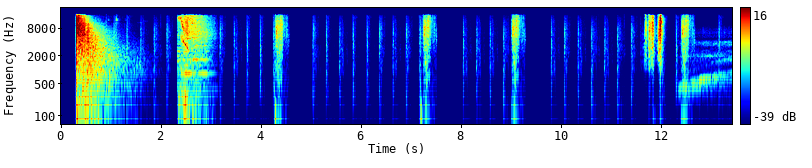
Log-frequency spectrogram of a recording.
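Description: Quick footsteps patter on hard ground.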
